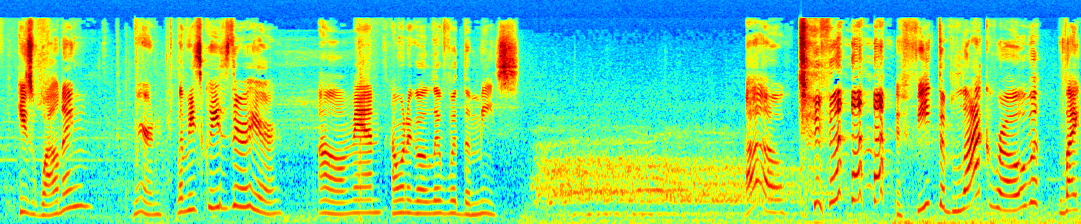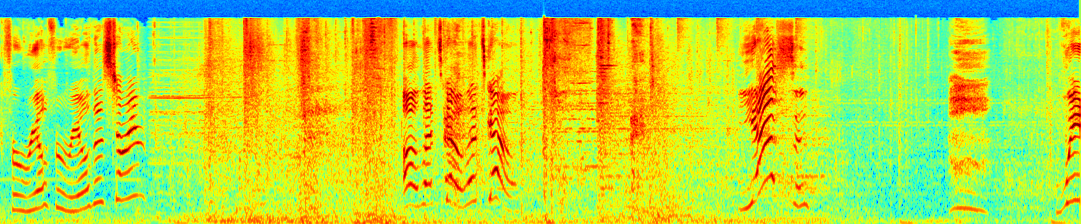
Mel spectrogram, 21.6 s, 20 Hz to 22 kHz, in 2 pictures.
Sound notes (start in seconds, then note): 5.3 in-Game Growling; 8.0 laughter; 20.3 gasp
